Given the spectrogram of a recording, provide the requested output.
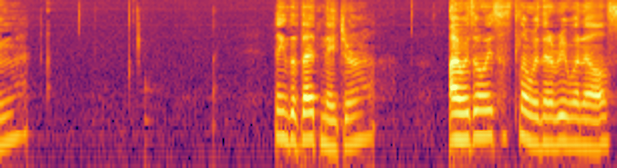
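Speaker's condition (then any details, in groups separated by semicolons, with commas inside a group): Cerebral palsy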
